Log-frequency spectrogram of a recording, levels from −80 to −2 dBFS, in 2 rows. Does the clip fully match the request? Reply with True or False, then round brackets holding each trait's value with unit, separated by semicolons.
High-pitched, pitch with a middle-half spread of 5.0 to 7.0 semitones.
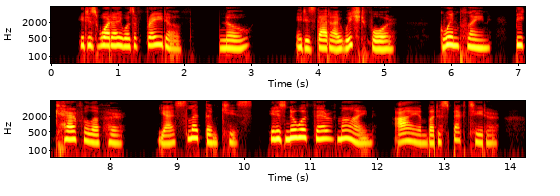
True (225 Hz; 5.3 semitones)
